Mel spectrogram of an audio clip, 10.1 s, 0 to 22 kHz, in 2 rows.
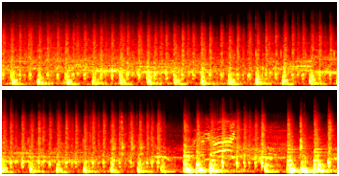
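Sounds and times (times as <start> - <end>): fast steady drumming: 0.0 - 10.0.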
